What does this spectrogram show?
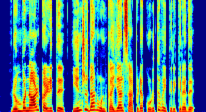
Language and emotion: Tamil, happy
